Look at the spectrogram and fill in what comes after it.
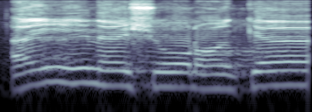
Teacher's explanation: Mad badal ni bila kita baca dia mestilah kita kena baca dengan dua harakat.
